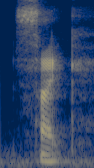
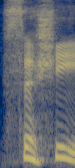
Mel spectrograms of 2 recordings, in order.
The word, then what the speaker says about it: Psyche: not first shown him psych. I'm going to look that up real quick. Sashi is how you pronounce it. I was completely way way off.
